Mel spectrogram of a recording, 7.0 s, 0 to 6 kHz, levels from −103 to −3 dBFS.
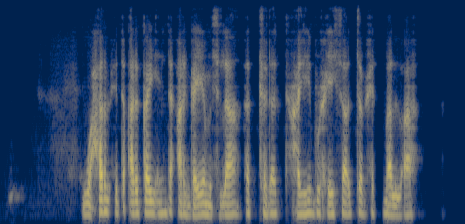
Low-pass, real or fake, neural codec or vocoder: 5.4 kHz; fake; codec, 16 kHz, 1 kbps, FunCodec, trained on LibriTTS, 50 frames a second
